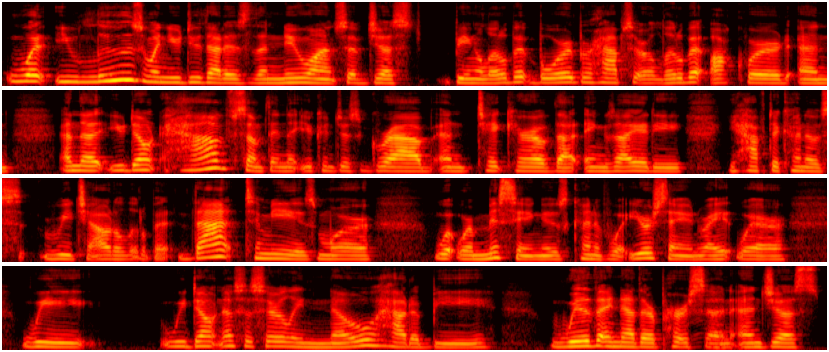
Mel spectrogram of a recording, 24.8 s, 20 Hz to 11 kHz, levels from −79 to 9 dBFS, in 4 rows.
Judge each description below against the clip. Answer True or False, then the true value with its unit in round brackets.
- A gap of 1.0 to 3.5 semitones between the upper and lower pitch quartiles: True (2.9 semitones)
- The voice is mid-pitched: True (165 Hz)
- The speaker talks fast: False (195 wpm)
